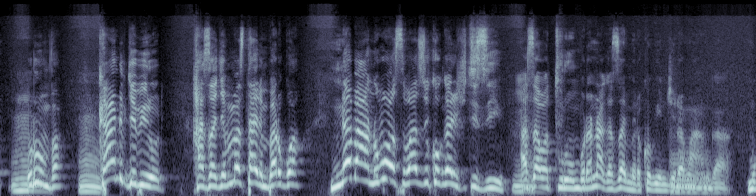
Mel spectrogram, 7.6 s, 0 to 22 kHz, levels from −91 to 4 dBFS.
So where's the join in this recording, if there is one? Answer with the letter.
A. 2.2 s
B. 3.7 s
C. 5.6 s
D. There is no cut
D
